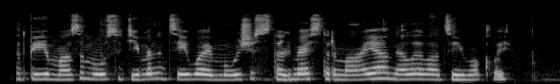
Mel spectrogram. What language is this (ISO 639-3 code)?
lav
